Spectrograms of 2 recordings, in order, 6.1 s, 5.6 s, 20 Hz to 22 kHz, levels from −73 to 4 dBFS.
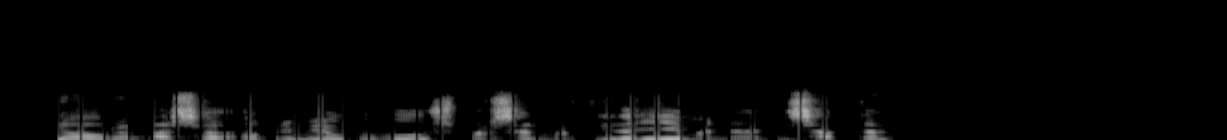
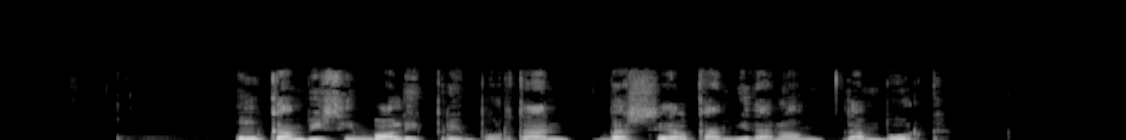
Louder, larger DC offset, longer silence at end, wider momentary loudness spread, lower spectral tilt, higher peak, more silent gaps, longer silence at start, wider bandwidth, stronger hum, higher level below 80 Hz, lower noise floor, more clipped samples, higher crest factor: second, -29 LUFS vs -20 LUFS; neither; first, 1.7 s vs 0.95 s; first, 15 LU vs 8 LU; second, -1.5 dB/octave vs -5.5 dB/octave; second, -10 dBFS vs -2 dBFS; first, 2.29-2.35 s vs none; second, 0.3 s vs 1.2 s; second, 7.6 kHz vs 11.5 kHz; neither; second, -64 dBFS vs -56 dBFS; first, under -90 dBFS vs -78 dBFS; neither; about the same, 22 dB vs 20 dB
